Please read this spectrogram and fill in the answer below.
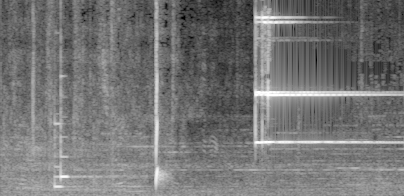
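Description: Subscribe-button animation sound effects: a short pop, a sharp click about a second later, then a bright bell ding that rings out for about a second and a half. Underneath is the steady murmur of a crowded street.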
